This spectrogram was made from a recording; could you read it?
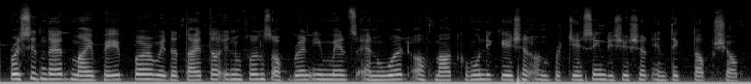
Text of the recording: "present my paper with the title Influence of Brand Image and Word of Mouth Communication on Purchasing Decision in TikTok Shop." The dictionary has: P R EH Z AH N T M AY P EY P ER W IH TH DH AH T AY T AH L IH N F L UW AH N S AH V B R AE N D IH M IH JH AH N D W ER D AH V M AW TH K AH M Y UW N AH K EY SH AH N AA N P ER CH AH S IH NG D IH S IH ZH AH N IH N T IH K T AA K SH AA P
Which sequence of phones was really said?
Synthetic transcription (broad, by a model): P R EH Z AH N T M AY P EY P ER W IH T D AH T AY T AH L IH N F L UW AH N S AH F B R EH N IY M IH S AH N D W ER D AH F M AW T K AH M Y UW N AH K EY SH AH N AA N P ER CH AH S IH NG D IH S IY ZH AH N IH N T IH K T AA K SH AA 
